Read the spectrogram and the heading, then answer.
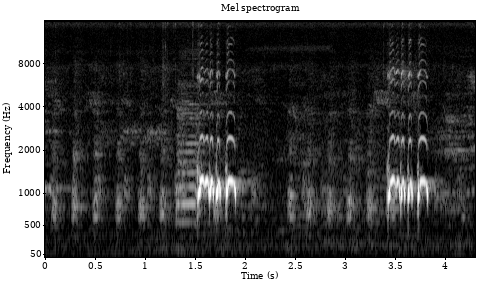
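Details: Local zebra dove singing its engkel song as a lure for other birds: soft, evenly spaced clicking notes lead into two loud, rapid, rolling coo phrases about two seconds apart.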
